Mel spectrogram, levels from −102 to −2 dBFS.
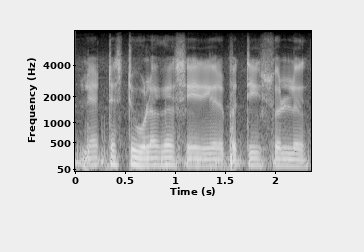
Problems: constant background noise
